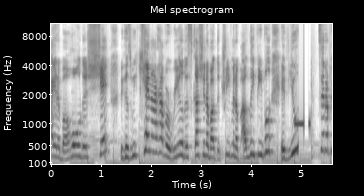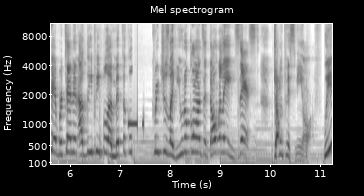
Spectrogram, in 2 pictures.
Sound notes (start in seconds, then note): 4.9 beep; 7.2 beep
